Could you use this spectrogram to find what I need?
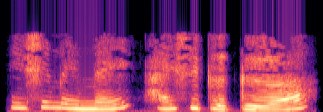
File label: woman; mahjong ningxia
